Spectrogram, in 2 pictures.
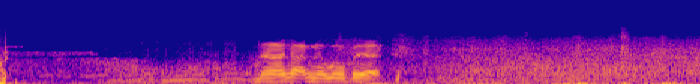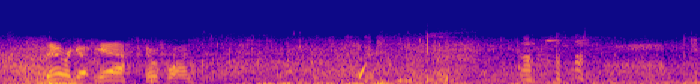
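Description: Water splashes and sloshes close by, outdoors on open water.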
